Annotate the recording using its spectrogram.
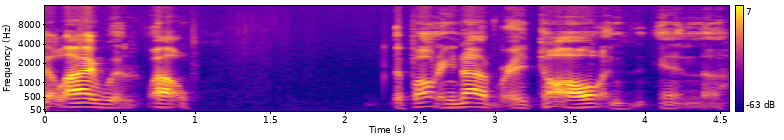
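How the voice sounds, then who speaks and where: With a US Midwestern accent, the speaker goes at a fairly slow pace, with lively intonation and big swings in loudness. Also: man, medium pitch for a man. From northern Indiana, US Midwest. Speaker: oral history interviewee. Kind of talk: oral history interview. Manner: halting, with many fillers.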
